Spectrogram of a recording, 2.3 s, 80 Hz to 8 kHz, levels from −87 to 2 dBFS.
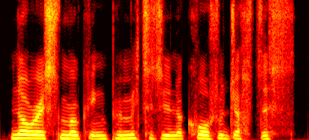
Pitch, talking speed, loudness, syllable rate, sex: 185 Hz, 235 wpm, -18 LUFS, 6.7 syllables/s, female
